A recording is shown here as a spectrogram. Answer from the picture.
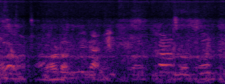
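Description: Indistinct voices of people talking, with no clear words.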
